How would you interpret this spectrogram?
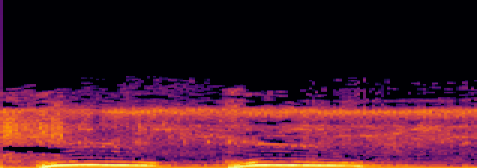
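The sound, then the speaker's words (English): An owl calls twice, each hoot a clear, drawn-out tone that rises then slowly sags, spaced about a second apart, fairly loud over a faint steady hum. “It's the owl again. Disturbing my sleep.”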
